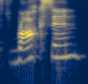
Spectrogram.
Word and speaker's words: Roxan: And then my name is spelled R-O-X-A-N. Nothing else, just Roxin. It sounds like a chemical, and then McDonald, like the restaurants, MC.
